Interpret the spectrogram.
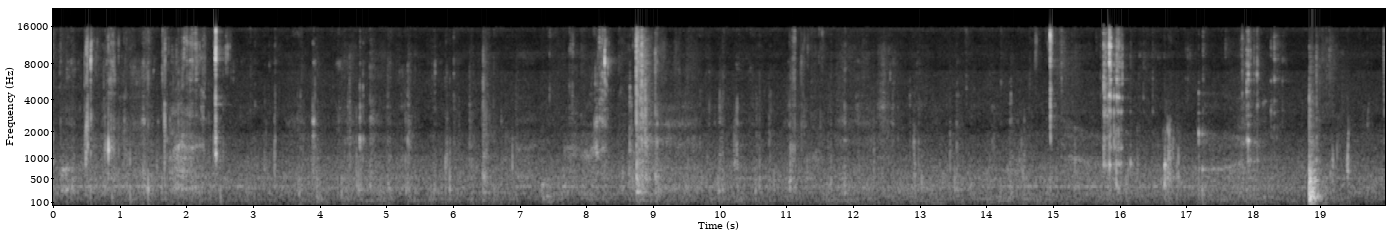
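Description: A person chewing and biting food close to a clip-on microphone, with wet mouth clicks and a few sharper crunchy clicks. Near the end there is a single loud low thump.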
